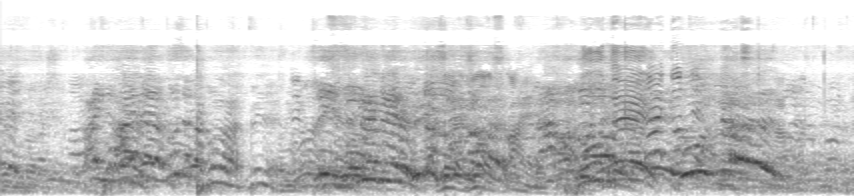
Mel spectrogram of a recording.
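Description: Spectators chattering close by, several voices talking over one another, louder from about three seconds in.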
